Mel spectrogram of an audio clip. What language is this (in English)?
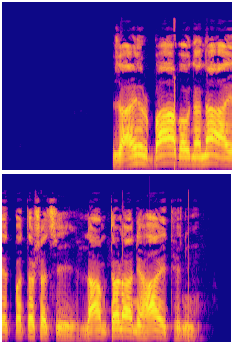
Gawar-Bati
